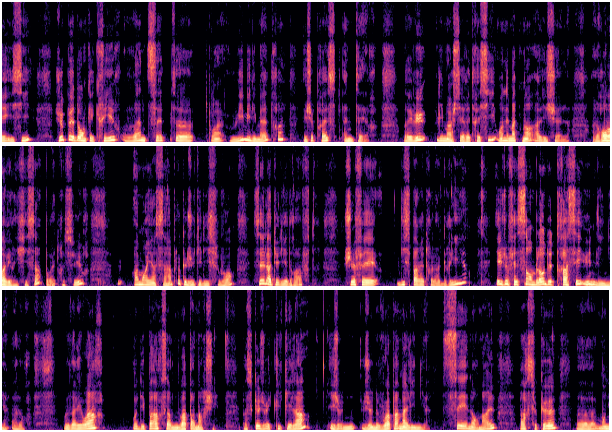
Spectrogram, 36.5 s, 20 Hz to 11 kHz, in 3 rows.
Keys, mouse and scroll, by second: 2.7 KP_2, 3.0 KP_7, 4.1 KP_Decimal, 4.8 KP_8, 6.6 Return, 12.0 click, 12.7-13.0 scroll down 1, 15.2 click, 17.7 click, 20.9 click, 28.4 click, 30.6 click, 34.0-35.5 drag.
